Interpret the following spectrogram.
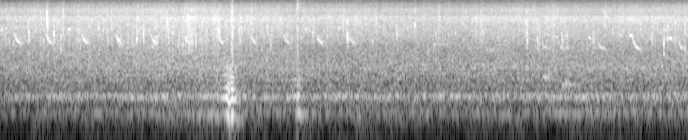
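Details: Honey bees buzzing during honey hunting: a steady low droning hum runs throughout, with a sharp knock near the middle, a smaller one soon after, and faint high chirps in the background.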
